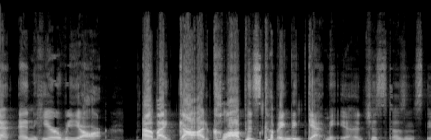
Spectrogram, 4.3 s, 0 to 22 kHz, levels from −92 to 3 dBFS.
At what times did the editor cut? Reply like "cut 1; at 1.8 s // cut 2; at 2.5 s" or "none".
cut 1; at 1.1 s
